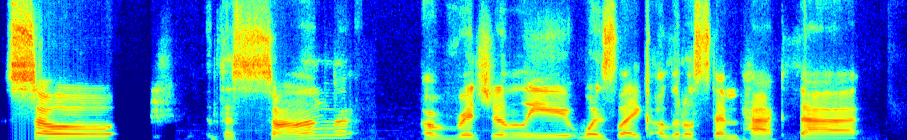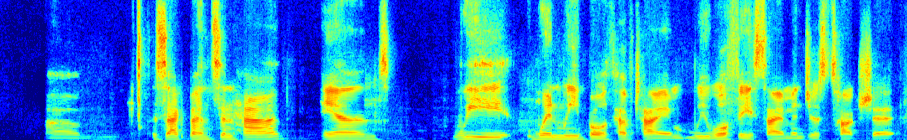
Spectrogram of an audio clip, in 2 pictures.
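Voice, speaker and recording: Bright, dry-sounding man chatting casually. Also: medium pitch, slow pace, dry recording, low-quality recording. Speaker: guest musician. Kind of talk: casual chat, telling an anecdote.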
